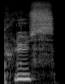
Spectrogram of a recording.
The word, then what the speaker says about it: plus: And in that case, I need to pronounce the S sound of plus, okay? Plus tends to be no more, but plus tends to add on to something, okay?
